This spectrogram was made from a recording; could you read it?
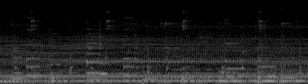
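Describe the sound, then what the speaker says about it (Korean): An io unbalance vacuum blender runs with a steady electric motor hum and whine, close and continuous with no talk. "진공 블렌더 버튼을 누르면 끝!"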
